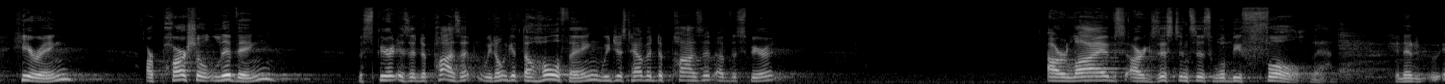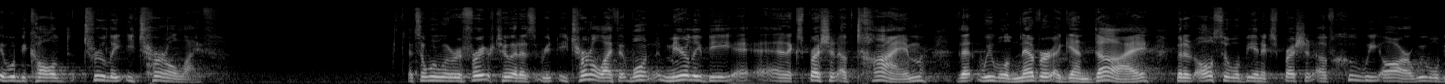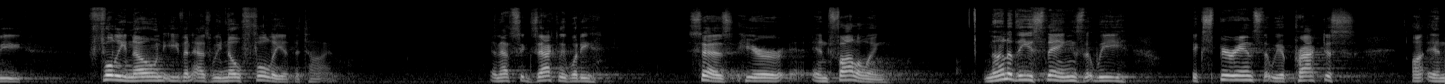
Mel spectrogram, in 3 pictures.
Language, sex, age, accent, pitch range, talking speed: English, male, 50-69, American, 150-190 Hz, 150 wpm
